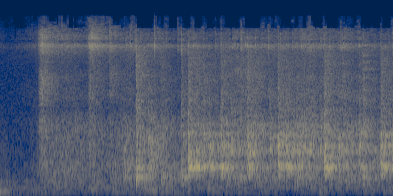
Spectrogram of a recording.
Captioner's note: balls ping pong hitting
